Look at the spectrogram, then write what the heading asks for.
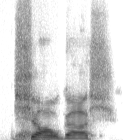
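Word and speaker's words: Czolgosz: of History keep going how does he pronounce his name Leon shaash shaash thank you it doesn't look like that it's CZ G s z but it's um that's how it was pronounced at the time and he was we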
